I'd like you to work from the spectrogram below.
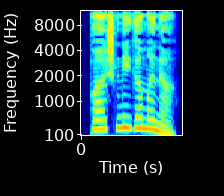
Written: ಪಾಷ್ರ್ಣಿಗಮನ

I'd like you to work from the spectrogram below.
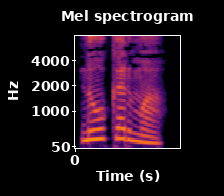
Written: ನೋಕರ್ಮ

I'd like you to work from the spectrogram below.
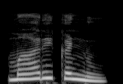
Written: ಮೆರುಗೆಣ್ಣೆ

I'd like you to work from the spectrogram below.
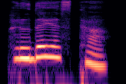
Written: ಹೃದಯಸ್ಥ

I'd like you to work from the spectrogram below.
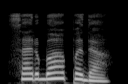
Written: ಸರ್ಬಾಪದ

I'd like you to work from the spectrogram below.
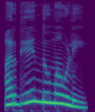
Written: ಅರ್ಧೇಂದುಮೌಳಿ

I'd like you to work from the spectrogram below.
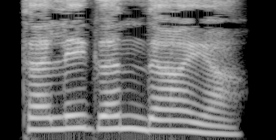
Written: ತಲೆಗಂದಾಯ

